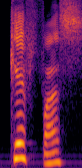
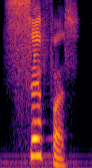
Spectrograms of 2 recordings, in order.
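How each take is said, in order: First: It is said as the Aramaic form of the name. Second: It is said as the Spanish form of the name. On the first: "su pronunciación del arameo sería aproximadamente como Kefas" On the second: "más traducido al español"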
